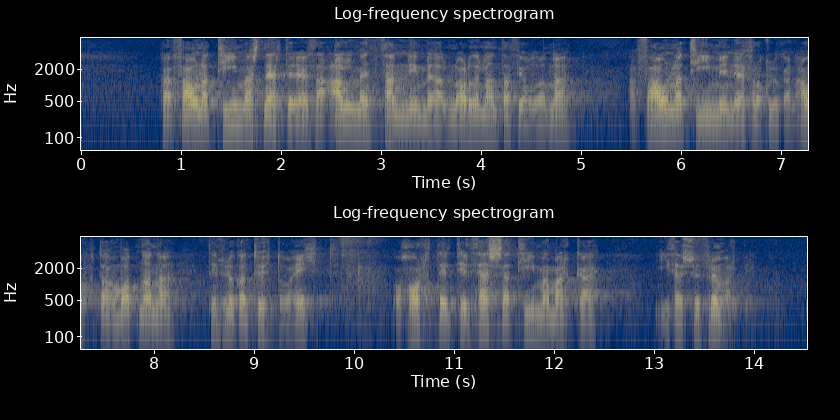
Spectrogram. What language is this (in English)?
Icelandic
